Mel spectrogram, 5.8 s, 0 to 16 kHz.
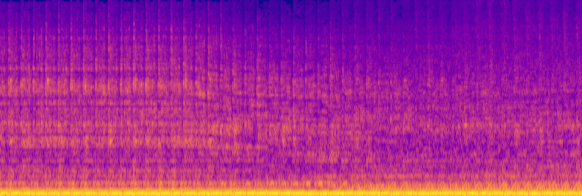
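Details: Just-bought Chevrolet Corvette C4 V8 at idle and light throttle: a deep, loud, raspy burble with a strong low pulse, an open exhaust note because the rear mufflers are missing.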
